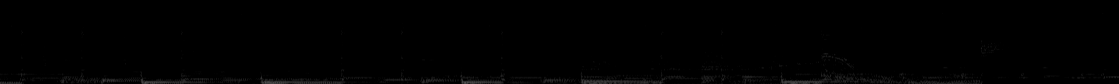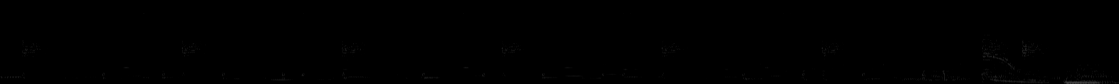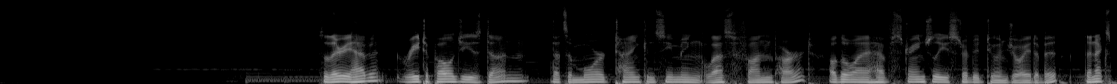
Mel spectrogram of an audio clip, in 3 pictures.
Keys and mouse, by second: 0.6 middle click, 1.4 click, 1.8 ctrl+z, 2.0 shift+c, 2.1 ctrl+click, 2.4 ctrl+click, 2.6 shift+middle click, 3.2 ctrl+click, 3.4 ctrl+click, 3.8 ctrl+click, 4.1 middle click, 4.6 ctrl+click, 4.8 ctrl+click, 4.9 middle click, 5.3 middle click, 6.1 f, 6.8 shift+click, 7.0 shift+click, 7.2 shift+middle click, 7.4 shift+click, 7.7 shift+click, 7.9 shift+click, 8.4 shift+click, 8.7 shift+click, 9.1 middle click, 9.4 shift+click, 9.8 shift+click, 10.2 f, 10.4 middle click, 10.5 shift+c, 10.6 click, 11.1 click, 11.5 shift+click, 11.7 shift+click, 12.6 middle click, 13.3 middle click, 13.5 middle click, 14.5 ctrl+Tab, 15.4 click, 15.8 ctrl+Tab, 17.4 f, 17.6 middle click, 18.1 click, 18.6 ctrl+z, 18.7 click, 19.4 middle click, 19.6 shift+c, 19.7 ctrl+click, 20.1 middle click, 20.5 ctrl+click, 20.6 ctrl+click, 21.3 f, 21.4 s, 21.5 click, 21.8 shift+click, 22.3 shift+click, 22.6 shift+click, 23.3 shift+click, 23.6 middle click, 24.1 shift+c, 24.8 ctrl+click, 25.0 middle click, 25.8-33.5 shift+middle drag.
